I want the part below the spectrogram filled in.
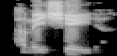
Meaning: plum tree
- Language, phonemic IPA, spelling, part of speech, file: Galician, /a.mejˈʃej.ɾa̝/, ameixeira, noun, Gl-ameixeira.ogg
